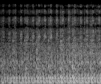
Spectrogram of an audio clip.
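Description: A Honda outboard motor idles steadily after starting, a loud continuous rumbling drone with a rapid regular beat, close by and alone.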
